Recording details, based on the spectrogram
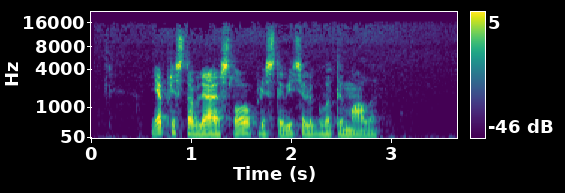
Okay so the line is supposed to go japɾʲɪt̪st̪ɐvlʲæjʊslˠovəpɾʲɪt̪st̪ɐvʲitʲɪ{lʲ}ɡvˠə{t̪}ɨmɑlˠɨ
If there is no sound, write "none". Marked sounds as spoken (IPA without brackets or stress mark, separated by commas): lʲ, t̪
